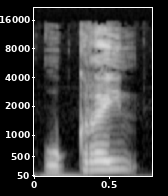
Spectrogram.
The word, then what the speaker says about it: ഉക്രൈൻ: ആകാശവാണി വാർത്തയിൽ ഉക്രൈൻ എന്നാണ് പറയുന്നത്. ശരിയോട് കൂടുതൽ അടുത്തു നിൽക്കുന്നത് അതാണെന്നാണ് റഷ്യൻ അക്ഷരവും ഉച്ചാരണവുമൊക്കെ അറിയുന്നവർ പറഞ്ഞു തന്നത്.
